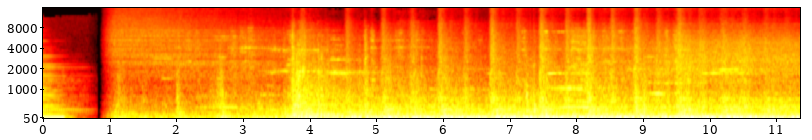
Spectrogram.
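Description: A heavy freight train in the Australian Outback rumbles past, its low roar building after a brief silence and then holding steady, with a stream of rattling clanks and metallic clicks over the continuous rolling noise.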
